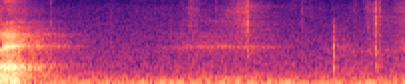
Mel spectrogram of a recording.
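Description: Faint rustling of a small paper butterfly cut-out being handled in the fingers, with a few light clicks near the end.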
